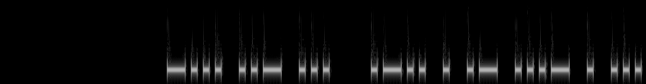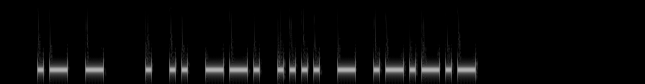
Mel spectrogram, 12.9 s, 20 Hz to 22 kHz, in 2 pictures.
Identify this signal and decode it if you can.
Morse code, heard as a keyed tone, about 21 wpm, 700 Hz. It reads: BUS LEAVES AT EIGHT.
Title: Easy Sentences with Hints - 20wpm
